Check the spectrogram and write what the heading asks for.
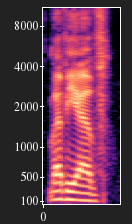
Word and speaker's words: Leviev: Like, I think if I Googled him and I saw, okay, Levi, I can't say his name, the diamond, Leviev. – Leviev? – Yes.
